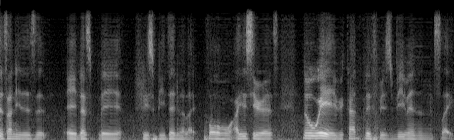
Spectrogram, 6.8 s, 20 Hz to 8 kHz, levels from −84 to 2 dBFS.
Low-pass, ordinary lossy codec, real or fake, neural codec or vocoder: 7.2 kHz; none; fake; codec, 16 kHz, 0.7 kbps, FocalCodec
